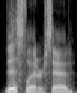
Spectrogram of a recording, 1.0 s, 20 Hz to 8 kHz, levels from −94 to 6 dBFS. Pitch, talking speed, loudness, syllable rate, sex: 150 Hz, 175 wpm, -17 LUFS, 4.4 syllables/s, male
